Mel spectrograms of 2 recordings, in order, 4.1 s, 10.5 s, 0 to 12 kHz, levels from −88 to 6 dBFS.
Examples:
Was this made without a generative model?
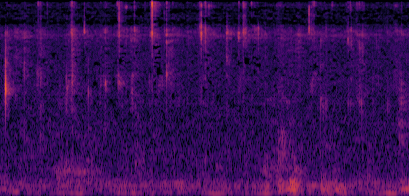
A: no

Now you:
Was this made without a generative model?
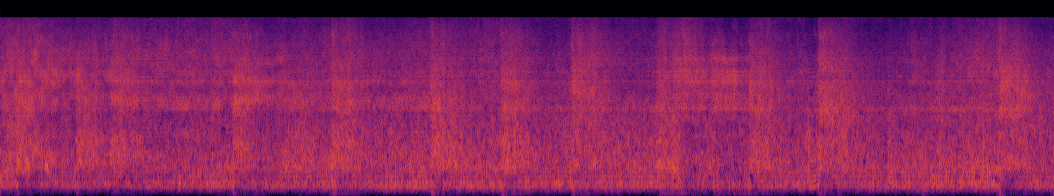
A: no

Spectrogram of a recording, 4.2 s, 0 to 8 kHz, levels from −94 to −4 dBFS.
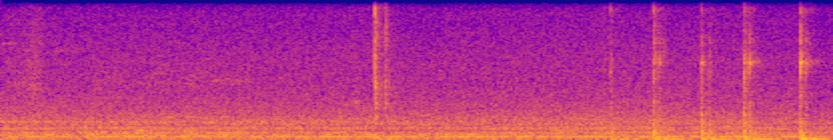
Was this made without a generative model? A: yes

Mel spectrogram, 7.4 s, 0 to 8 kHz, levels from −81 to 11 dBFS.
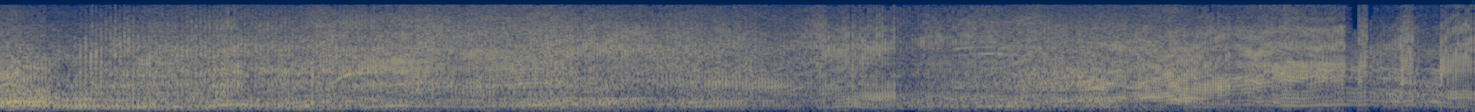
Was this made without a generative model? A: yes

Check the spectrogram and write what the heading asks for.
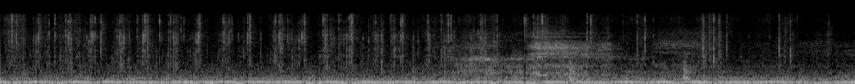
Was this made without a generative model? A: no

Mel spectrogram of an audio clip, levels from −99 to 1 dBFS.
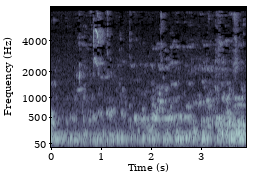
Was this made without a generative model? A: yes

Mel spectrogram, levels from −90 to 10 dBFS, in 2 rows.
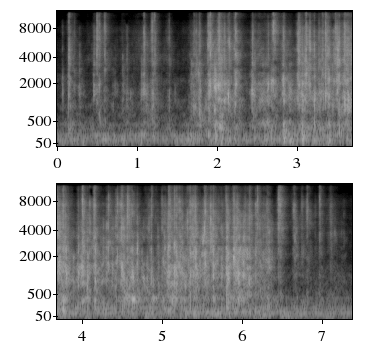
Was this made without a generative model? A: no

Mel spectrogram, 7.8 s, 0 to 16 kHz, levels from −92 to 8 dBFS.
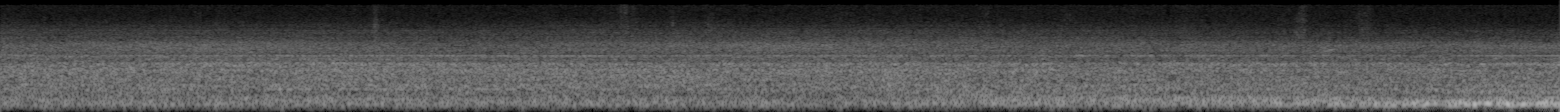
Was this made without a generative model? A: yes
